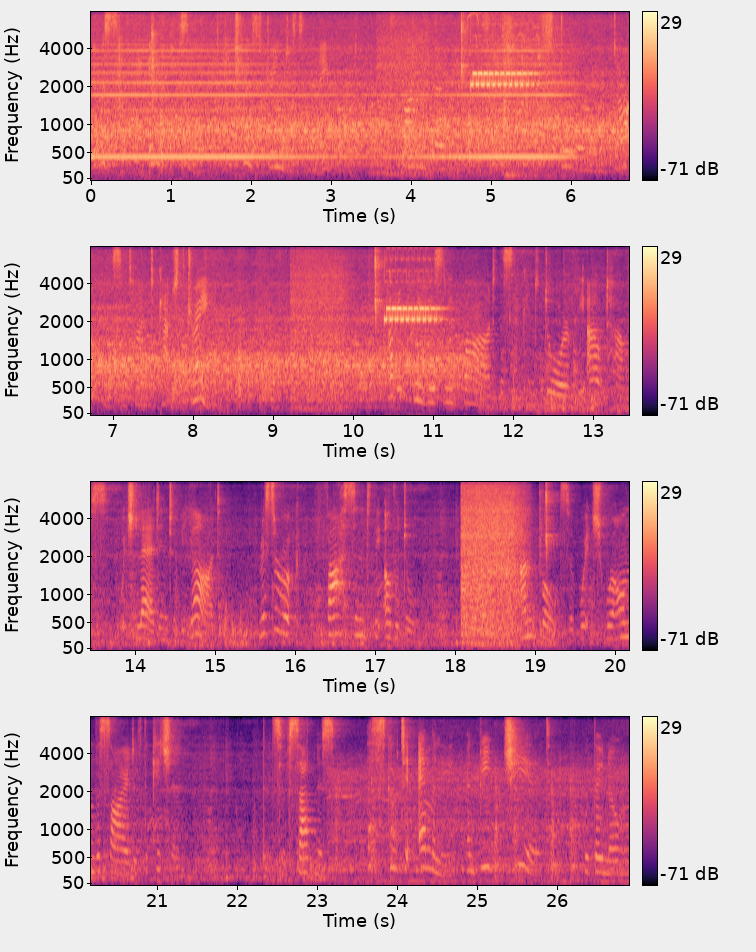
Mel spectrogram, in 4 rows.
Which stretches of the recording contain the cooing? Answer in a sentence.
You can't hear the cooing here.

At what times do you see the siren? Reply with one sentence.
The siren can be heard from 0.0 to 6.2 s.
